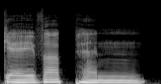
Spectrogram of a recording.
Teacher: 这里 up an 连读了 gave upan，然后 an 跟 or 也得连读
